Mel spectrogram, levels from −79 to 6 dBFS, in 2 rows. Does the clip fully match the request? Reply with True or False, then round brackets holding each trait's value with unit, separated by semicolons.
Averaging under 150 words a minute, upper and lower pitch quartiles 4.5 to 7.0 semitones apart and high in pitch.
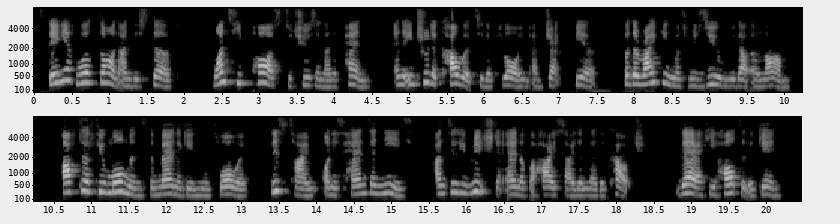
False (175 wpm; 5.2 semitones; 230 Hz)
